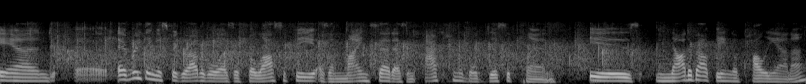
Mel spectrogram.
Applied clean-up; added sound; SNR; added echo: none; Applause; 11 dB; none.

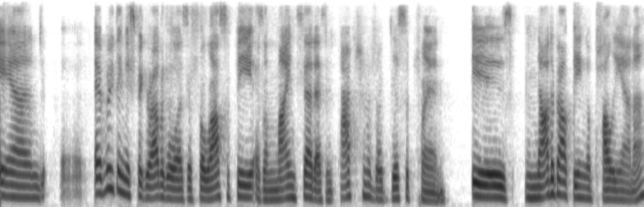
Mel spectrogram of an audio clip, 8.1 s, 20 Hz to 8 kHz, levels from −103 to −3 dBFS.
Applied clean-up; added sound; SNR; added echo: neural mask model DeepFilterNet 3.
